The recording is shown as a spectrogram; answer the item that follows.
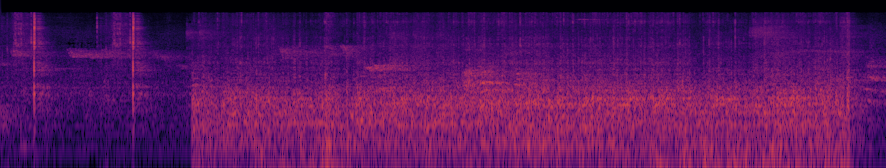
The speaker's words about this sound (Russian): Покатили чемоданы, идем сдавать ключи.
